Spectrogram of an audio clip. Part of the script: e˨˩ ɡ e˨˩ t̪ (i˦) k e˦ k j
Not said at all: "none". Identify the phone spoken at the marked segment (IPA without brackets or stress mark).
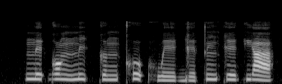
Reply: ĩ˦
